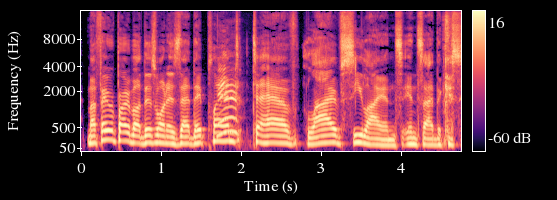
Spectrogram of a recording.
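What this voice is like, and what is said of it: Usual voice. Nothing is said of it.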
